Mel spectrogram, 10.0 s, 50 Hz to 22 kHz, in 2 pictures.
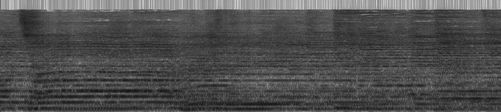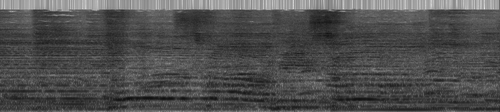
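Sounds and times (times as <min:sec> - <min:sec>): choir singing held notes: 0:00.0 - 0:10.0.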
